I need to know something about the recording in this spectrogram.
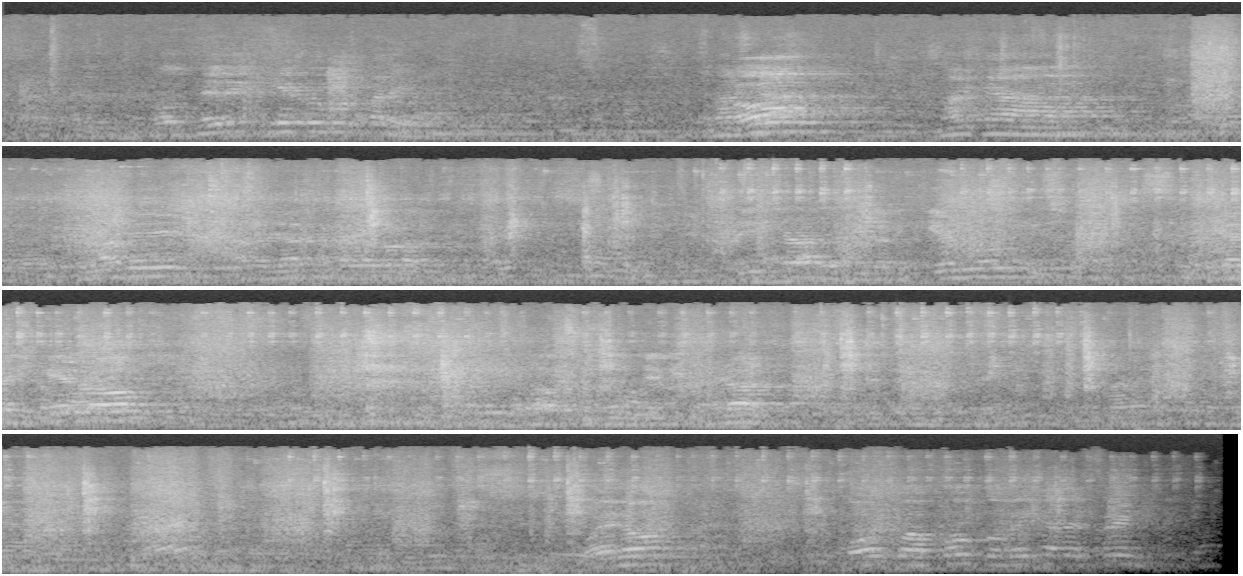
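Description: A crowd of men and women chatter close by.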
